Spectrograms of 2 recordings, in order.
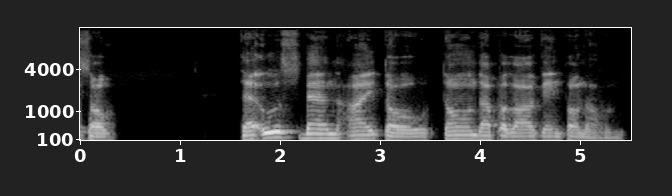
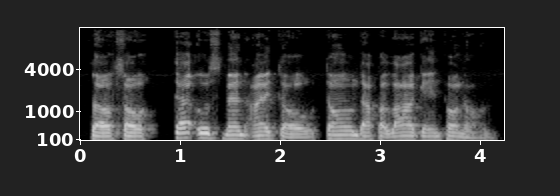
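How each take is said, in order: First: It is read with dramatic, heartfelt feeling. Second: It is read plainly, without dramatic feeling.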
